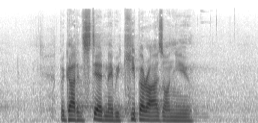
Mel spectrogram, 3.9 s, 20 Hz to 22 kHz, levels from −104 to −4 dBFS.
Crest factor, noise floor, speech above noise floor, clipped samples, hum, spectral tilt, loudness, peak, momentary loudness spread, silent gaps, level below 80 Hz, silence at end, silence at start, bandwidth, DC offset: 20 dB; -64 dBFS; 35 dB; under 0.1%; none; -5 dB/octave; -30 LUFS; -12 dBFS; 11 LU; none; -76 dBFS; 0.95 s; 0.9 s; 16.5 kHz; under 0.1%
